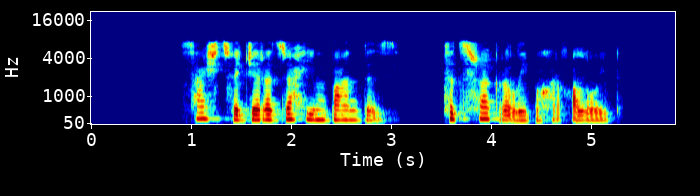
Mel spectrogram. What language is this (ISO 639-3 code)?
abk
